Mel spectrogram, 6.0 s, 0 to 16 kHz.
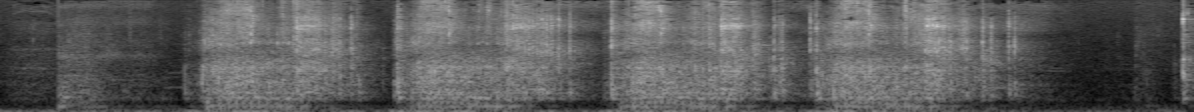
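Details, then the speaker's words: Ryobi BR42 two-stroke backpack blower, sat one to two years, fuel lines mixed up so it was running out of fuel. It revs in uneven one-second surges, sagging between bursts, then fades out. Engine dying from reversed fuel lines. "it was running out i think that's what happened sorry so now we are pulling it more from here"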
